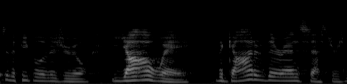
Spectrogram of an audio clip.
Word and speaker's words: Yahweh: But the Hebrew is often pronounced something like Yahweh, and it's built on the word I am.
